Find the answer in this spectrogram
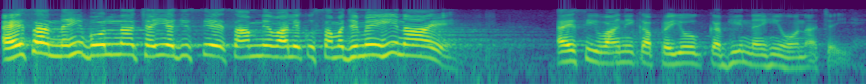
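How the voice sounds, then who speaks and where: A man giving a spiritual discourse, speaking slowly and emphatically and repeating Sanskrit verses. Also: extremely high pitch. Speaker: religious teacher. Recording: dull lo-fi audio with long reverb.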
